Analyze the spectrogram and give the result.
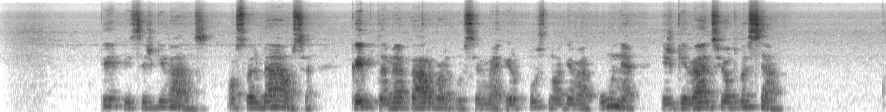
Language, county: Lithuanian, Klaipėda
